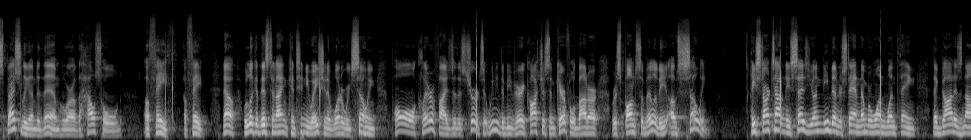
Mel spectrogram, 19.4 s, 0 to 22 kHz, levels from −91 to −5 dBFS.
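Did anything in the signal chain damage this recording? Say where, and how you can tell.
Yes. There are loud pops at 3.29 to 3.45 s (a double pop), then single ones at 6.39 to 6.41, 9.52 to 9.54, 15.60 to 15.62 and 17.60 to 17.62 s. Each spikes roughly 20 to 25 dB over the signal, and the sound carries on underneath. That's a voltage step or pulse getting added on top, likely in the analogue wiring from a connector, switch or static discharge, with the following circuitry shaping each hit into a thump.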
